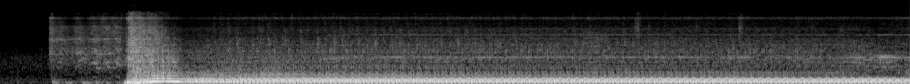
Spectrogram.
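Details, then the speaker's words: Straight-piped Dodge Charger R/T HEMI, cold start after sitting a while: catches with a flare, then a deep, loud idle with a thin steady whistle on top; owner suspects a worn belt. "My shit whistling. Like, bro, why is my car whistling? Like, it sounds so good when it's not whistling."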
